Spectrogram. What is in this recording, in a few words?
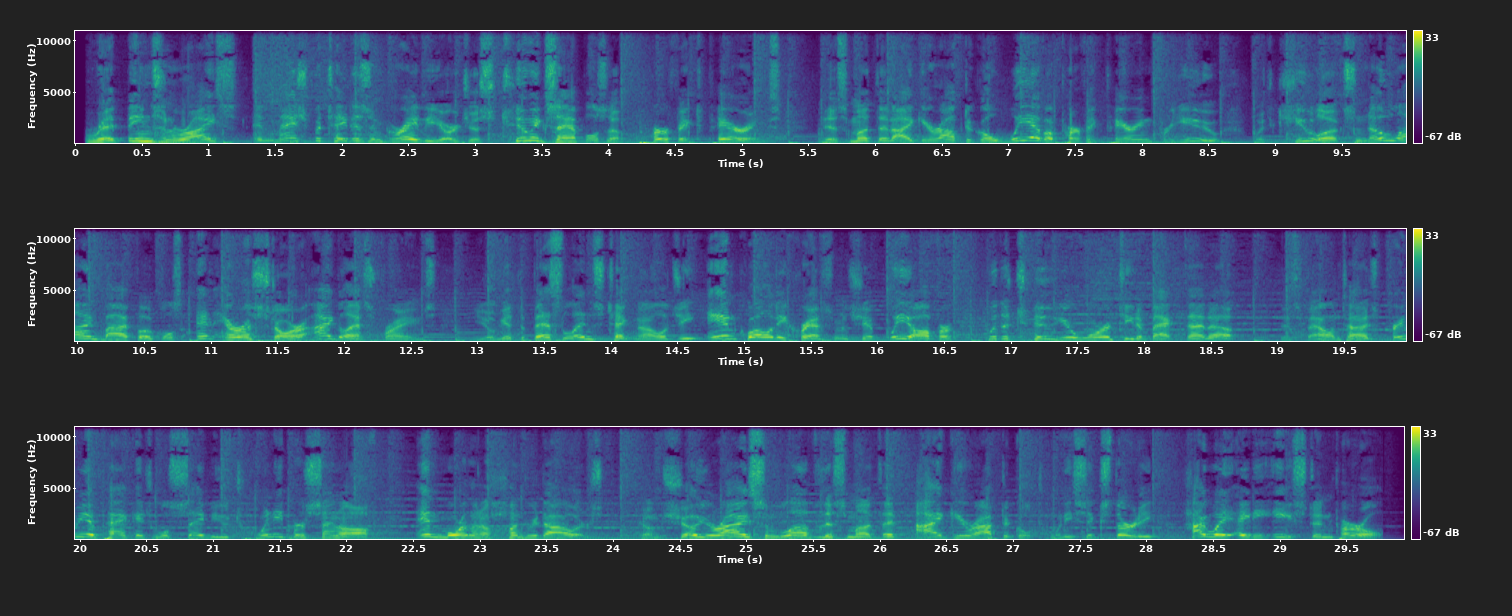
Promo Ad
